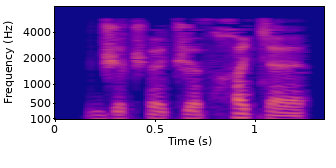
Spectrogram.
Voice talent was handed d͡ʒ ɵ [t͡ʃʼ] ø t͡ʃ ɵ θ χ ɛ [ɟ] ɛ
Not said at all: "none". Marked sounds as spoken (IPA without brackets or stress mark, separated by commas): t͡ʃʼ, c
